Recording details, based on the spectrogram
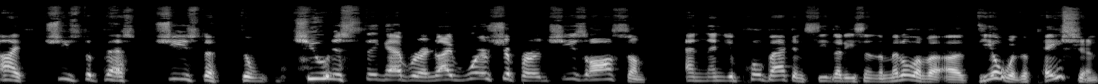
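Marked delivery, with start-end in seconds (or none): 0.0-6.5 mock-yelling, put-on, slower. Describing a TV scene, the speaker imitates an OB-GYN, retelling a doctor yelling. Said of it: "he starts yelling".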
